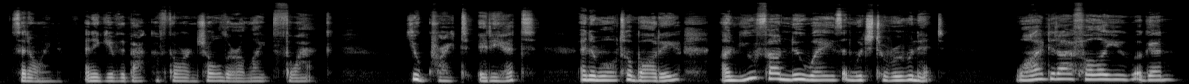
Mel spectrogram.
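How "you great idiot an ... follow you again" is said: loud, higher, heated rebuke; indignant outburst, climbing in pitch; exasperated scolding. A narrator's reading. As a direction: berate him with raised voice. Healer berates his king.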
